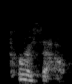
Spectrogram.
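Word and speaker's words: curaçao: alcohol okay so there's our introduction to orange curacao and yes that's how you say it from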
